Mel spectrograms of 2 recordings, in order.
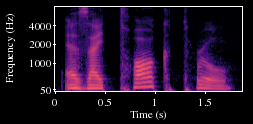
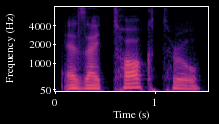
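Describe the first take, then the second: The two takes are said the same way.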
